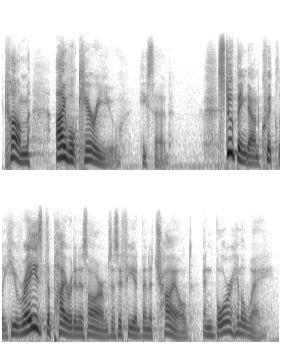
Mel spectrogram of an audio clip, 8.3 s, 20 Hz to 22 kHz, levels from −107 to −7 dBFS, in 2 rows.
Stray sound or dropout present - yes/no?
no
